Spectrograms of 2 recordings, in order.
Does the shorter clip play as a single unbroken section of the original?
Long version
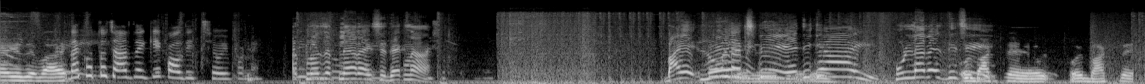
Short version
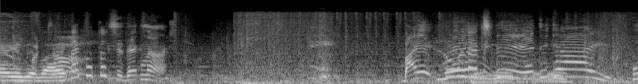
no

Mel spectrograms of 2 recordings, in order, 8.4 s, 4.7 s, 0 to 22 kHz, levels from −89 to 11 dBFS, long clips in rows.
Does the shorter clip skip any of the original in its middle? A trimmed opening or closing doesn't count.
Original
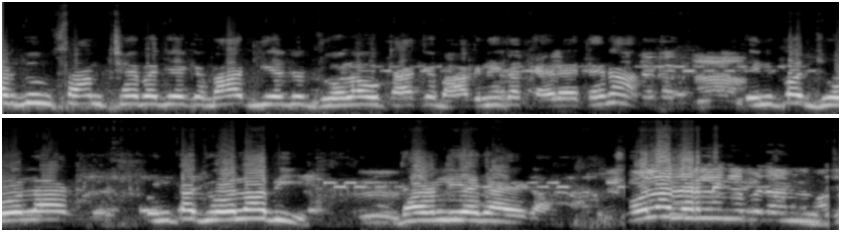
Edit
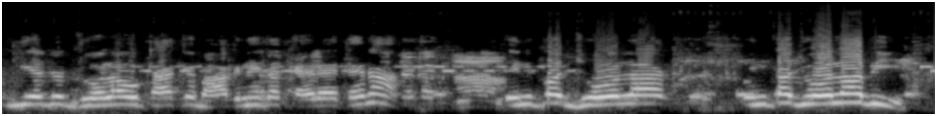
no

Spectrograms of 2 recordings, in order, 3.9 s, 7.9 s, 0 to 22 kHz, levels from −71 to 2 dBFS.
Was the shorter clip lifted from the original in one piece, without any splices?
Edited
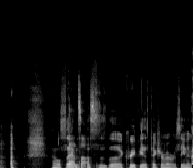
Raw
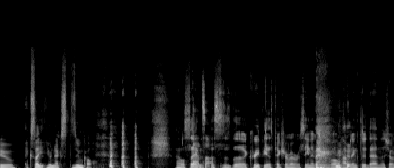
yes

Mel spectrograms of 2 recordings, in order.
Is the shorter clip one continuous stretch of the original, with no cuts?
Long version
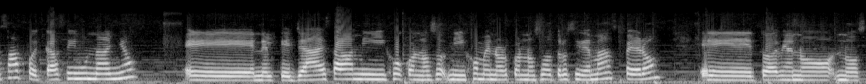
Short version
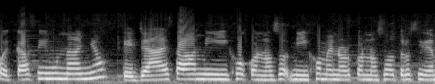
no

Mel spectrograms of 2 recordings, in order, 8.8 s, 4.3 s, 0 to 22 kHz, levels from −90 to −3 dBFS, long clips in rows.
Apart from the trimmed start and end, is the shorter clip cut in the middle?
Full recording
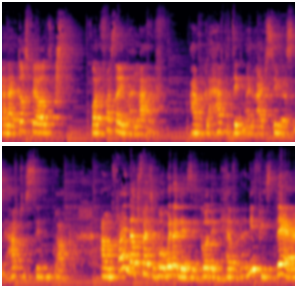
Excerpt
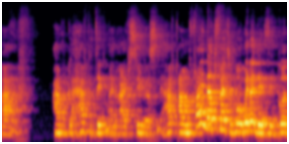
yes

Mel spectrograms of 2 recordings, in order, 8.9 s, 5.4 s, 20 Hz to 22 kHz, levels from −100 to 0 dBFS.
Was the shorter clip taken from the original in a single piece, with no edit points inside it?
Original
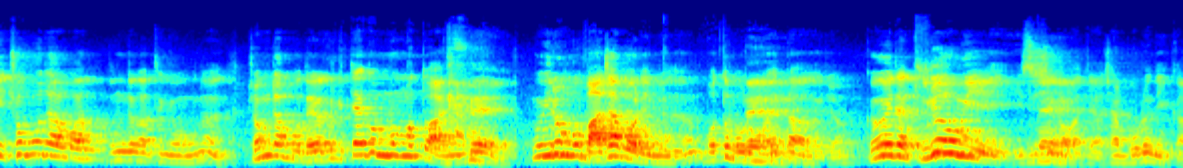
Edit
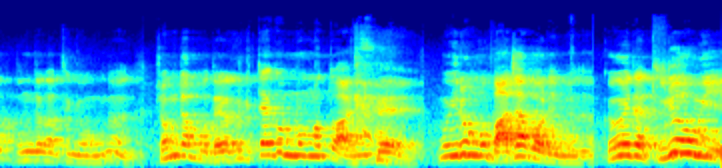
no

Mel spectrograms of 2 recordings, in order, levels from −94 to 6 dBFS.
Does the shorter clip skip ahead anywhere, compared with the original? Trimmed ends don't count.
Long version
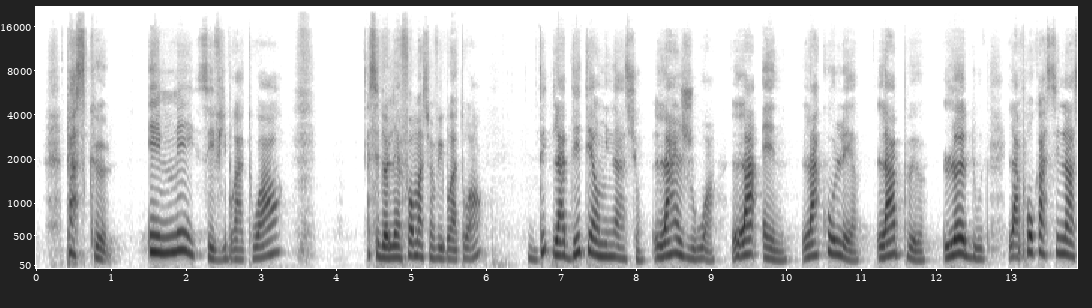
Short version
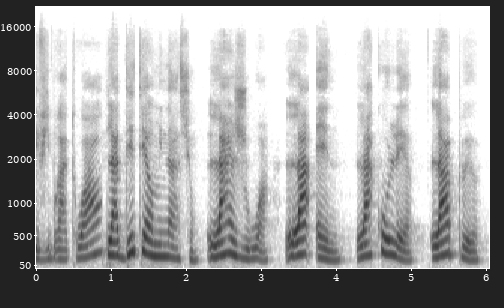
yes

